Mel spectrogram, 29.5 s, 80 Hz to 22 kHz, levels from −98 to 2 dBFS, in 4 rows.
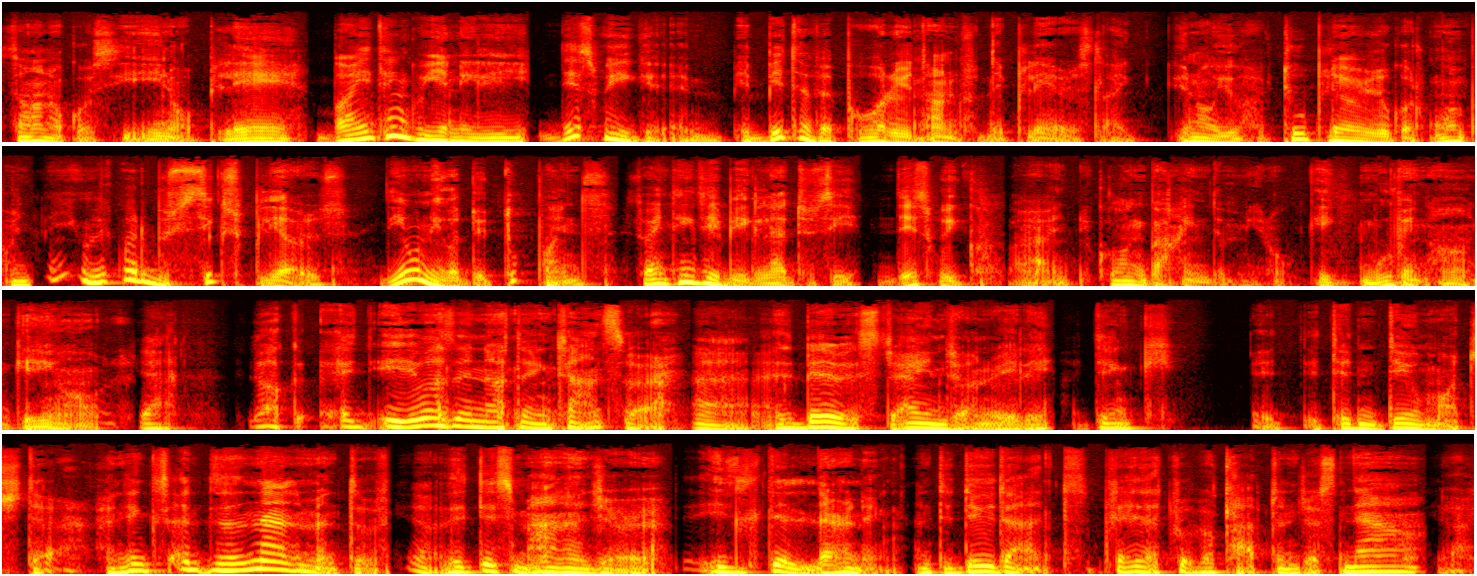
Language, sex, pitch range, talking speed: English, male, 115-155 Hz, 235 wpm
